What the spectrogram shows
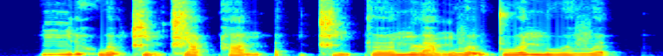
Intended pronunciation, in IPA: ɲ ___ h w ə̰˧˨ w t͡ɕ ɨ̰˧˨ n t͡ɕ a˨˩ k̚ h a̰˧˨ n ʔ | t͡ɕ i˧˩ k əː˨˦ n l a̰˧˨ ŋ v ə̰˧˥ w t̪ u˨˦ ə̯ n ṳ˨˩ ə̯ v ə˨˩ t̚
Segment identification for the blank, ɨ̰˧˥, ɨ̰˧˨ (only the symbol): ɨ̰˧˥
